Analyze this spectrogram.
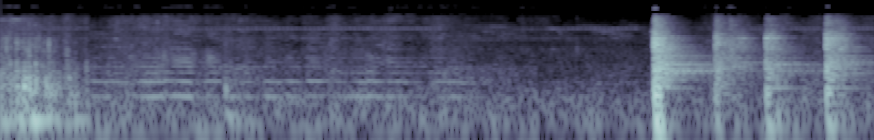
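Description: A fly buzzing close by, a faint steady hum in the quiet, then about three sharp knocks near the end, the first the loudest.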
